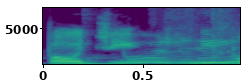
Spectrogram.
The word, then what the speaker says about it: bougie: The first word is Pujie. Pujee. Tama ba yung pagka-pronounce ko? – P-U? Hindi kaya Pudgy? – Pudgy ba? – Pudgy bar. – B ba? B? – B for B. A boy. B-O-U-J-E. – Bougie. – Bougie.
